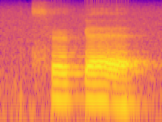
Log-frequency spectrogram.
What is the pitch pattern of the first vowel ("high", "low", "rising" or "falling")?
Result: high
